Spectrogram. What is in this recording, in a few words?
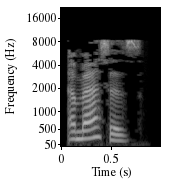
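"amasses", English, British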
